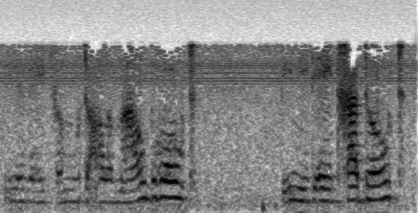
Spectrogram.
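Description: Older obsessive mother, played by an actress: slow, plaintive, incantatory radio drama delivery, tinny hissy recording. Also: fairly low pitch, lightly acted. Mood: haunted, insistent. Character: obsessive mother, insistently and plaintively craving bread. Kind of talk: radio play acting.

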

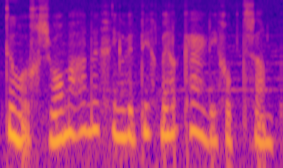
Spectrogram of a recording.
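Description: An actress playing a shy, anxious young woman in love, reading her diary in a radio drama in an intimate, hesitant, breathy voice. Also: on the high side, steady tone, fast talker, mellow, exaggerated voice. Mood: tender, yearning. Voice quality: husky, breathy, half-whispered.

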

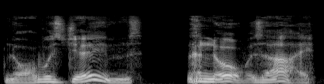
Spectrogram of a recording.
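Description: A man voicing a gentle, kindly snowman in a storybook, speaking slowly and calmly. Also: breathy edge, dry recording, clean studio sound, full character voice. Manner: slow, low and calm.

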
